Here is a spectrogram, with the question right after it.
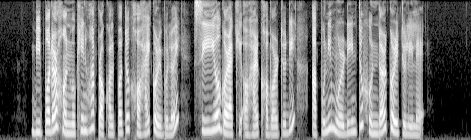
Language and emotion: Assamese, happy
